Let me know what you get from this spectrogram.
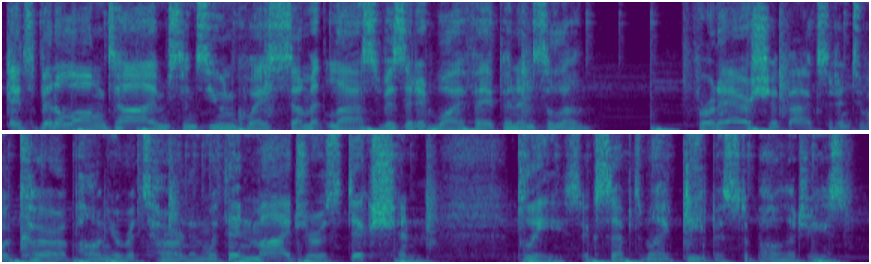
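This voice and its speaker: An actor playing a formal, smug company executive in a video game, pompous and courteous with veiled menace. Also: male voice, a little high, very animated, normal speed, music in the background. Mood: formally polite.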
